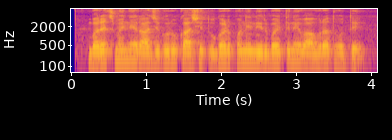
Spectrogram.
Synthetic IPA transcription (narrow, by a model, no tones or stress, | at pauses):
bəɾet͡sməɦinjeɾad͡ʑəɡuɾukaɕiːt̪uɡʱəɽpəniniɾbʱəjt̪ineʋaʋɾət̪ɦot̪e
